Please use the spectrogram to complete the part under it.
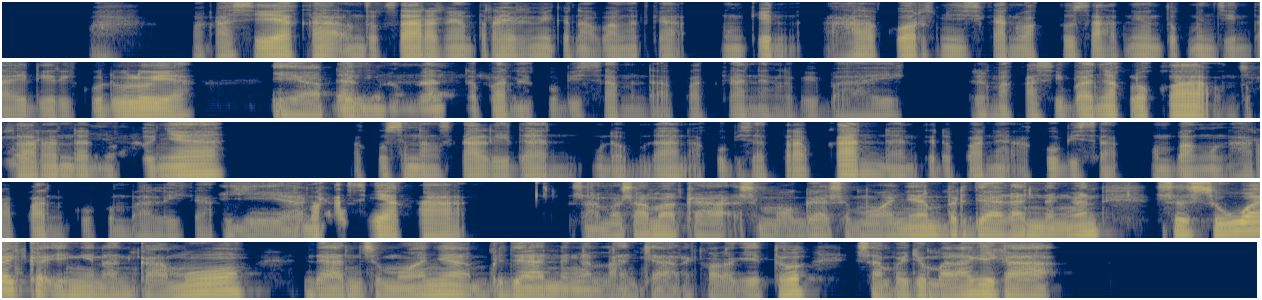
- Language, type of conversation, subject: Indonesian, advice, Bagaimana cara membangun kembali harapan pada diri sendiri setelah putus?
- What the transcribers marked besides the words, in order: tongue click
